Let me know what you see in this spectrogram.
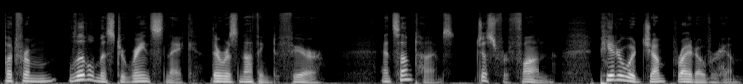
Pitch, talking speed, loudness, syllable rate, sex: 125 Hz, 170 wpm, -21 LUFS, 5.1 syllables/s, male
